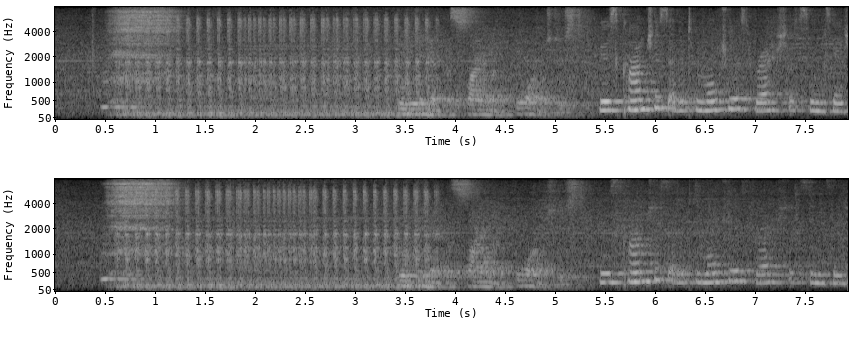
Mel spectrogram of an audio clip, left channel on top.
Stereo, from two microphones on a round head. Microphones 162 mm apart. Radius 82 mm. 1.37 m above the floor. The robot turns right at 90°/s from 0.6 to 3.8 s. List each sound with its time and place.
0.5 s breathing: 95° right, 6 m; by 1.3 s 30° right, 6 m
3.4 s a man speaking: 50° left, 5 m; by 5.3 s 85° left, 5 m
5.5 s a woman speaking: 80° left, 0.9 m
